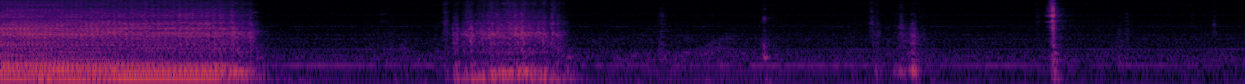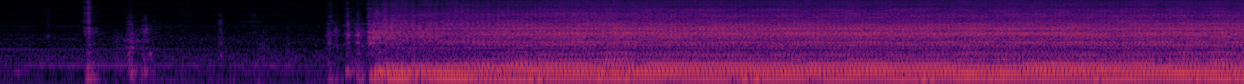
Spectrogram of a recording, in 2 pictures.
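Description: A sewing machine runs with a fast, steady whirring hum.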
